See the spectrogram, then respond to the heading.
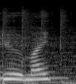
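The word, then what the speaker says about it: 龍味: 思いますはいあの龍に味と書いてりゅうまいと読むお店なん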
